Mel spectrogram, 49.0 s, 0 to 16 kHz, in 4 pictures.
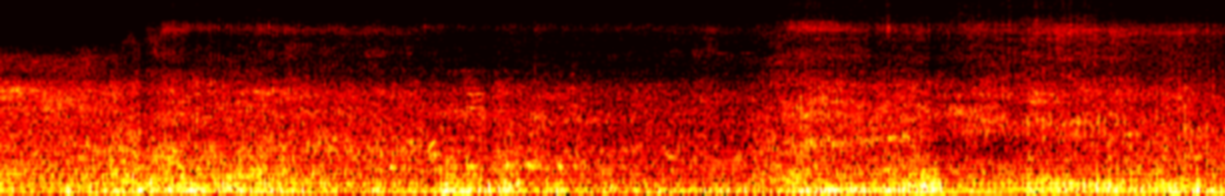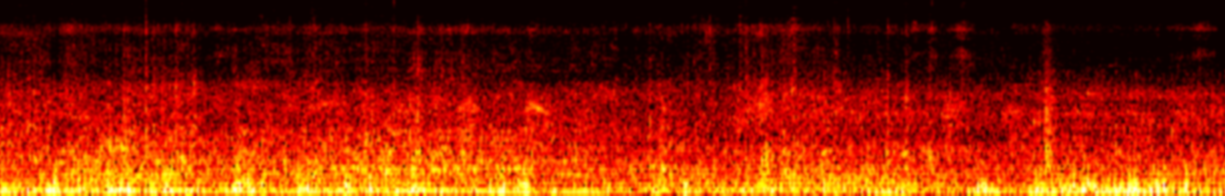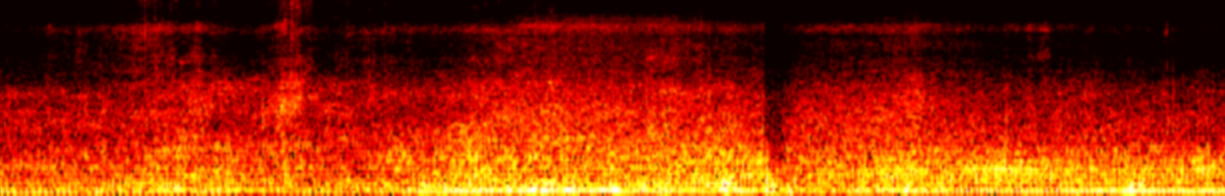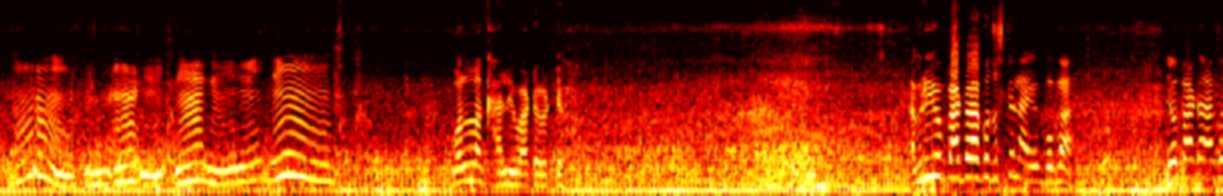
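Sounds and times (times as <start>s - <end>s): road and wind noise: 0.0s - 48.9s
vehicle engine humming: 1.2s - 48.9s.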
